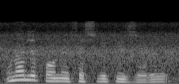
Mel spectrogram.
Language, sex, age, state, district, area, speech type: Nepali, male, 30-45, West Bengal, Alipurduar, urban, spontaneous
